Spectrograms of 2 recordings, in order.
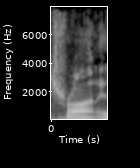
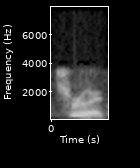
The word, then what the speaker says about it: Truett: I call it Tron. It's not Tron, is it? – No, it's like literally like Truant, like Jesus. – A Truant officer. – I've been fucking calling it Trant for like 2 fucking years on the air on Underground Horror Radio with Nicole.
